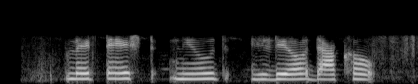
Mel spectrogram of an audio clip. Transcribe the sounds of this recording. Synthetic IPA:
leʈesʈnjud͡z | ʋiɽijod̪akʰəʋ

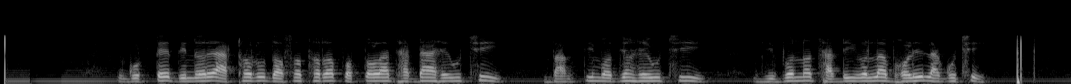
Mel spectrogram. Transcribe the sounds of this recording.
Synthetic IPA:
ɡoʈed̪inɔɾeaʈʰɔɾud̪ɔsɔt̪ʰɔɾɔpɔt̪ɔɭad͡ʒʱaɖaɦewt͡ʃʰi | ba̰nt̪imɔd̪ʱjɔɦewt͡ʃʰi | d͡ʒibɔnɔt͡ʃʰaɖiɡɔlabʱɔɭilaɡut͡ʃʰi

